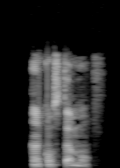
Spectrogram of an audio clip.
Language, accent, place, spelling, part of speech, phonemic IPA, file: French, France, Lyon, inconstamment, adverb, /ɛ̃.kɔ̃s.ta.mɑ̃/, LL-Q150 (fra)-inconstamment.wav
- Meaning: inconstantly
